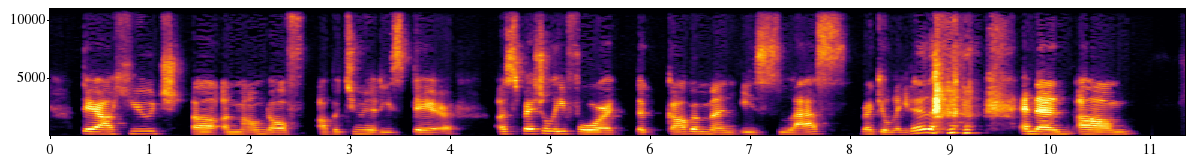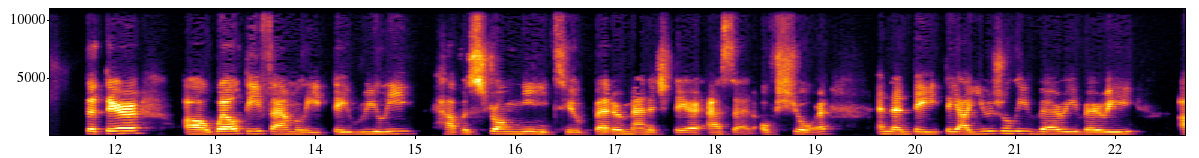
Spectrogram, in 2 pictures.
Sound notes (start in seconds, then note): 9.0 laughing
